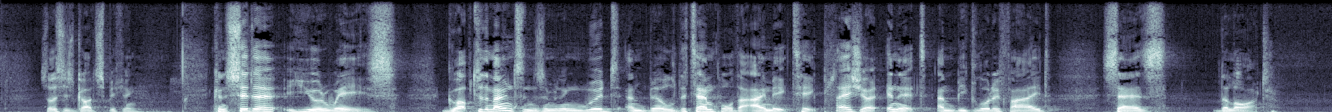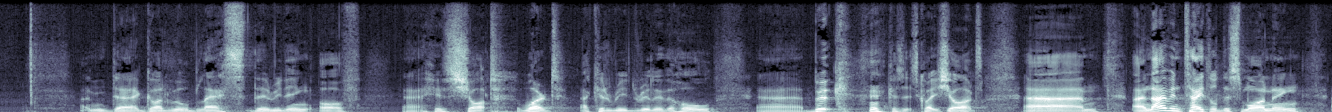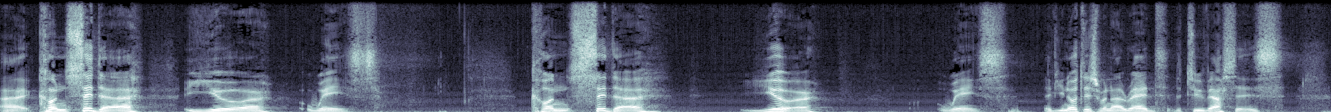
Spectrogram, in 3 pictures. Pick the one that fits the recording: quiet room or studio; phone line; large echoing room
large echoing room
